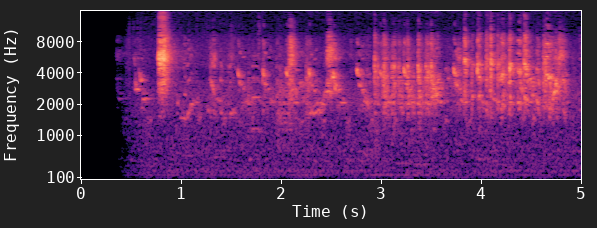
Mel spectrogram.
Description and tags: Sound of birds chirping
